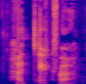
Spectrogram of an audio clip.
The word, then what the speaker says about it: Hatikva: Hatikva, the national anthem of Israel. Is it, I get it right? – Close. Hatikva. We stress the second syllable. – I put the accent on the wrong syllable.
